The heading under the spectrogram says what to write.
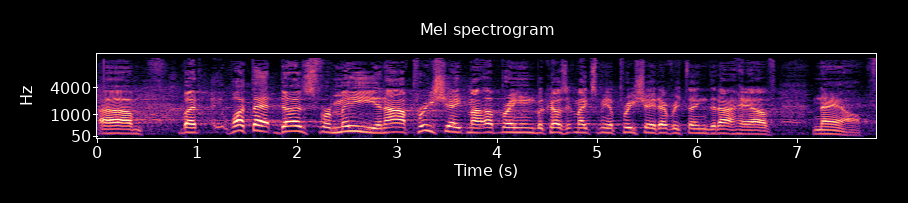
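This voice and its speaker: A man with a Texas accent and a high pitch, ordinary pitch variation, and noticeable background noise. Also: moderate pace. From Texas, southeast Dallas. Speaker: motivational speaker, former coach, network marketer. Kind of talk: motivational speech. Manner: animated.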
